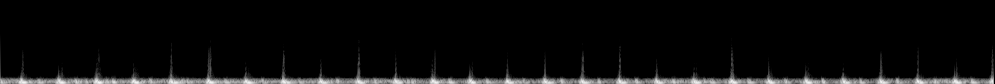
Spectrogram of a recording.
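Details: Male's heartbeat via Stemoscope stethoscope while smoking a cigar after a long break, feeling lightheaded: fast, regular, strong low thumps at about 160 a minute; tachycardia after nicotine.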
